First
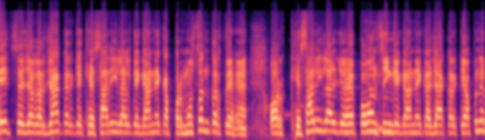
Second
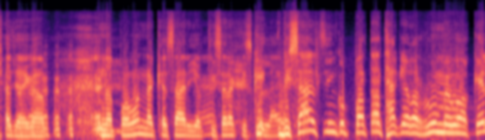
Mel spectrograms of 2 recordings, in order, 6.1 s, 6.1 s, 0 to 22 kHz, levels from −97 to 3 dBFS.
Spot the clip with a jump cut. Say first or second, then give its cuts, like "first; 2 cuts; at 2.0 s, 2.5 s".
second; 1 cut; at 3.0 s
